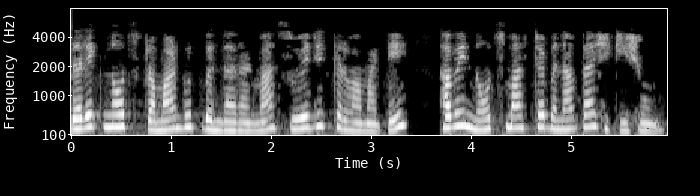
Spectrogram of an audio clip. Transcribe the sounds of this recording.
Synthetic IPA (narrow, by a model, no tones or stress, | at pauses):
d̪əɾeknot̪spɾəmaɳ̃bʱut̪̚bənd̪ʱaɾəɳmãsujed͡ʒit̪̚kəɾʋamaʈe | həʋenot̪smasʈəɾbənaʋt̪aʃikiʃũ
